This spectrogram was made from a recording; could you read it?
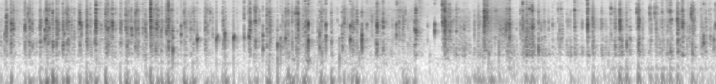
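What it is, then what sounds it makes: Plastic computer keyboard. A full-size black plastic computer keyboard is held at an angle close to the mic while fingers rapidly press and tap its keys. A dense, continuous stream of short, dry clicks and clacks follows, bright on top with a soft low thump beneath each keystroke.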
